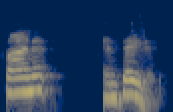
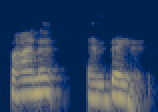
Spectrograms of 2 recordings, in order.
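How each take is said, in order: Both takes have the same delivery.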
